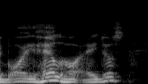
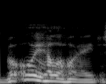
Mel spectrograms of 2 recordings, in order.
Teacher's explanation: So the stress is on the penultimate syllable.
